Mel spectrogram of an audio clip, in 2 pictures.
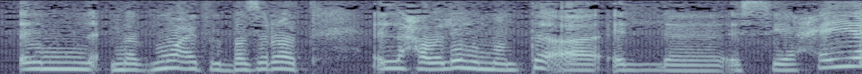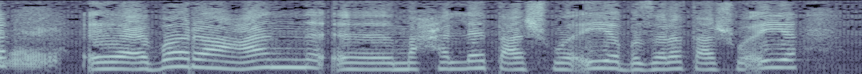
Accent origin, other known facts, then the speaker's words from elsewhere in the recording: Cairo, Cairo Governorate, Egypt; عندكم كورنيش النيل زي اللي عندنا في القاهرة؟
